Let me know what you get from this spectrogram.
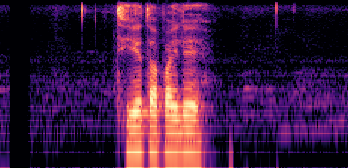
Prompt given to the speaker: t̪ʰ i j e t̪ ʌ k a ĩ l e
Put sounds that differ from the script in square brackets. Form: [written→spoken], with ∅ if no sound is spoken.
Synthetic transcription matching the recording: t̪ʰ i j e t̪ ʌ [k→p] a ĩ l e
